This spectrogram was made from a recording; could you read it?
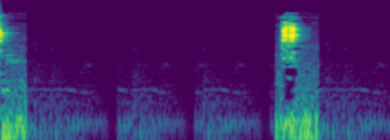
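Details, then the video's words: Sogon sound meant to make caged birds sing: the tail of one rasping note, then a single loud, harsh, high burst about two seconds later. "Suara Pancingan Burung Sogon Bahan Agar Cepat Bunyi"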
